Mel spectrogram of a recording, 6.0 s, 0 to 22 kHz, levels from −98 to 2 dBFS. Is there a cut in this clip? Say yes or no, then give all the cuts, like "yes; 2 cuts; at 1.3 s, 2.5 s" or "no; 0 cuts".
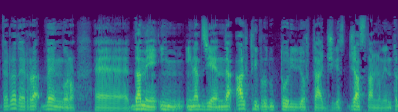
no; 0 cuts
